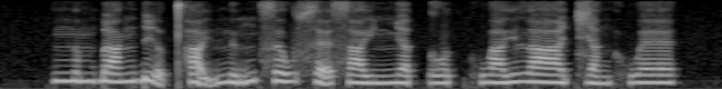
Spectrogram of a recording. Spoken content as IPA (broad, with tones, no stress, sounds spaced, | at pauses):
n ə˧ m ɗ a˨˦ ŋ ɗ ḭ˧˨ ə̯ t̪ʰ a̰˧˨ j n ɨ̰˧˥ ŋ s ə˧ w s ɛ̰˧˨ s a˨˩ j ɲ a˨˩ t̚ ɣ o˨˩ t̚ h w a˨˦ j l aː˧ t͡ɕ a˨˩ n h w ɛ˧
